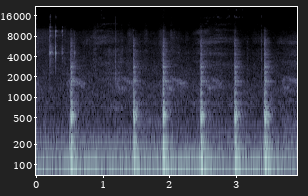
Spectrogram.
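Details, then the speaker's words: 2005 Mercedes S500 4matic W220, front suspension worked by hand on a jack: sharp, hollow clunks about twice a second under load; worn lower and upper control arm bushings and worn ball joint found. "now that's some worn out lower control arm bushings. Now if you look at this one up here, the upper control arm bushing, that's a little worn out too."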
